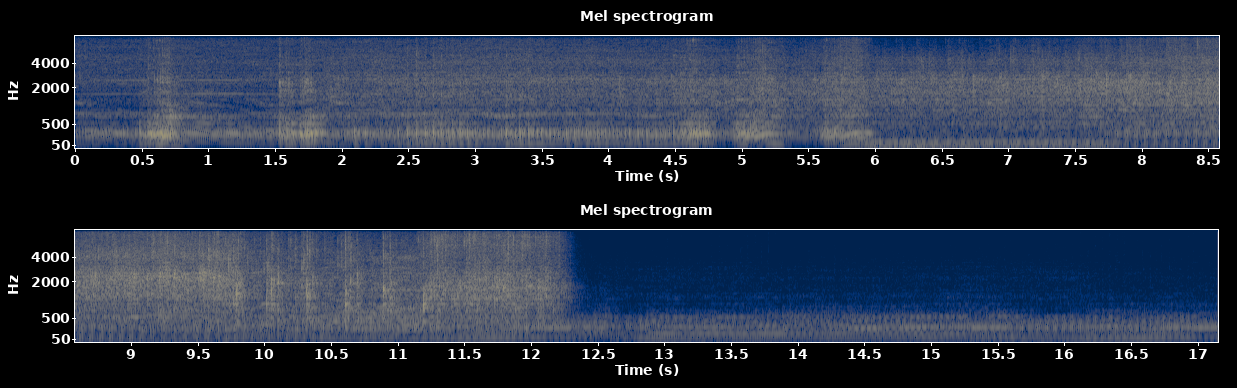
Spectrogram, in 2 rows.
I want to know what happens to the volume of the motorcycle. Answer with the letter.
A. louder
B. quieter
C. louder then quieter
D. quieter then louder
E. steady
B.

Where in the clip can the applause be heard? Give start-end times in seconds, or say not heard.
1.7-12.3.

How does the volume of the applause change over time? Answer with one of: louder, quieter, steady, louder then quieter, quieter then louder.
louder.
